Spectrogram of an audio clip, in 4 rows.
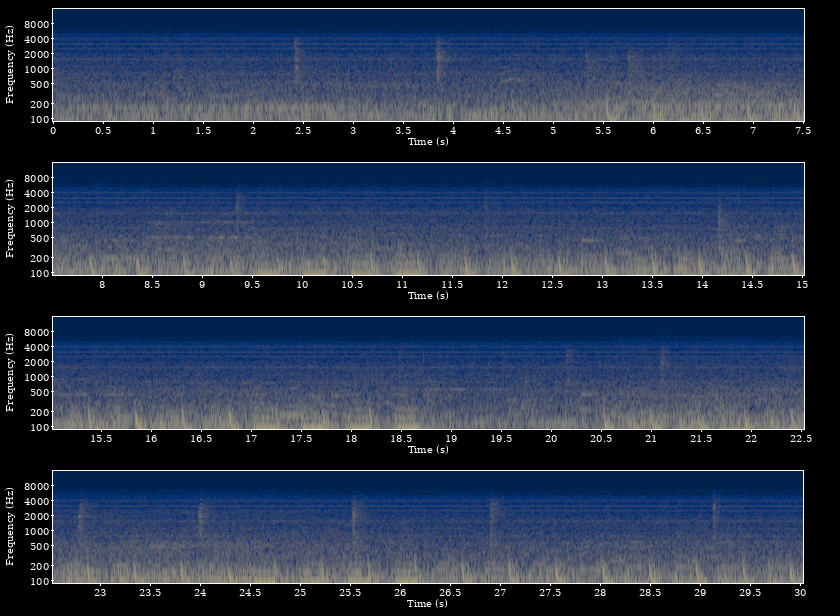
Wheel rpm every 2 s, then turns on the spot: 0, 0, 0, 0, 0, 0, 0, 0, 0, 0, 0, 0, 0, 0, 0.
none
